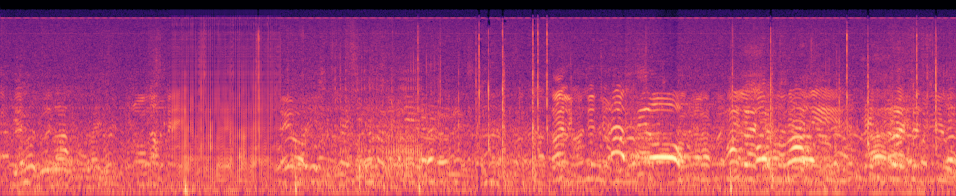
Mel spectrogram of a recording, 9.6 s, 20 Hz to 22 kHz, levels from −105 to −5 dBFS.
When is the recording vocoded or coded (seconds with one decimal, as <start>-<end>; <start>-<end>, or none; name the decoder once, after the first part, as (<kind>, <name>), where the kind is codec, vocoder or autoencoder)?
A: 1.7-2.8 (vocoder, BigVGAN v2)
